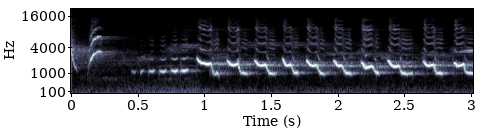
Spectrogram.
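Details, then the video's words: White-rumped shama tutor song with long standout phrases meant for contest birds to copy: a high squeaky opening and short low whistles, then a rapid, regular series of about fifteen identical falling two-part notes. "MASTERAN "MURAI BATU" dg TONJOLAN PANJANG agar cepat ditiru burung KONTES"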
